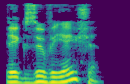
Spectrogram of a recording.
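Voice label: "exuviation", British English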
